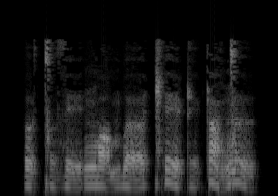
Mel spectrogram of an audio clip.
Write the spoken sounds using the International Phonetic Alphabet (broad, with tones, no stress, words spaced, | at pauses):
ə˧˩˧ǀə̤˧˩zeː˧˩˧ ŋ͡mɑ˧˩mbɜː˧˩˧ǁʰeː˥˩ʈe̤˧˩ ʈã˥˩ŋ͡ǀɘ˥˩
